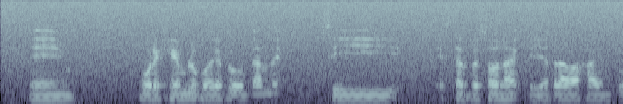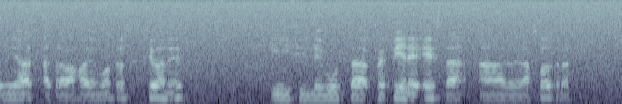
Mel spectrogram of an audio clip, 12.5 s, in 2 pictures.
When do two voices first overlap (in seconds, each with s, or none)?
none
